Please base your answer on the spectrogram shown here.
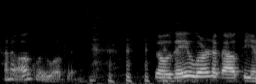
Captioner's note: laughs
